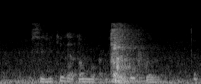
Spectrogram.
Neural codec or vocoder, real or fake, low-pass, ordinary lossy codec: codec, 16 kHz, 8 kbps, FunCodec, trained on Chinese and English, 25 frames a second; fake; 7.2 kHz; none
